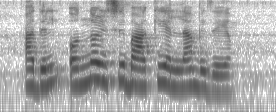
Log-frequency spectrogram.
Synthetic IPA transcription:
ɐðilo̞nːoɻit͡ɕːɨbaːkːije̞lːaːmʋid͡ʑɐjɐm

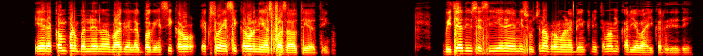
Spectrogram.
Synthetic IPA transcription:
eɾəkəmpəɳbənenabʱaɡeləɡ̚bʱəɡɛ̃siəeksoɛ̃sikəɾoɽniaspasaʋt̪iɦət̪ḭ | bid͡ʒad̪iʋsesienenisut͡ʃnapɾəmaɽ̃ebɛ̃ŋknit̪əmamkaɾjəʋaɦikəɾḭd̪id̪i

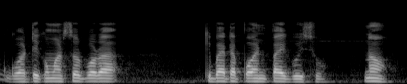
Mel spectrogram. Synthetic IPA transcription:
ɡoatikɔmaɹsɔɹpɔɹa | kibaɛtapɔjnt̚pajɡojsʊ̃ | naw

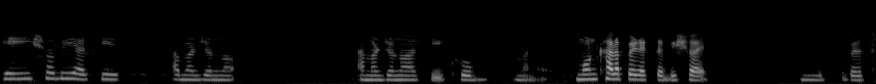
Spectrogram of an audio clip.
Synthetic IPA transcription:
ejʃɔbiaɾki | amaɾd͡ʑonːo | a̰maɾd͡ʑonːoaɾkḭkʰub | ma̰nḛ | monkʰaɾapeɾɛk̚ʈabiʃɔe | bud͡ʑʱt̪epeɾet͡ɕʰe

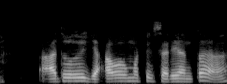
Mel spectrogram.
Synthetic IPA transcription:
ɐd̪ujaːʋɐmɐʈːuɡesɐɾijɐnt̪ɐ

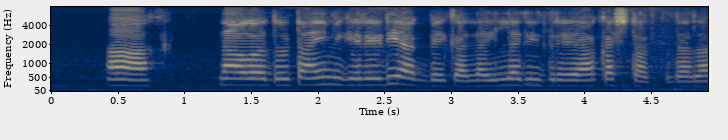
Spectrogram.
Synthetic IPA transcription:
ɦaː | naːʋuɐd̪uʈɐjmiɡe̞ɾeɽiaːɡ̚beːkɐlːɐilːɐd̪id̪ɾe̞aːkɐʂʈaːɡ̚t̪id̪eɐlːɐ

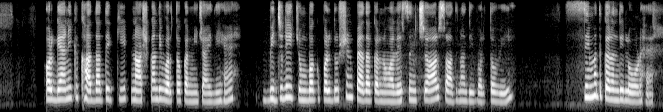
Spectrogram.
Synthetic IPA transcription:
ɔːɾɡɛːnɪkʰːaːd̪ãːt̪eːkiːʈnaːʃkãːd̪iːʋəɾt̪õːkəɾniːt͡ʃaːiːd̪iːɦɛː | bɪd͡ʒliːt͡ʃʊmbəkpəɾəd̪uːʃənpɛːd̪aːkəɾnʋaːleːsəɲt͡ʃaːɾsaːd̪ʱnãːd̪iːʋəɾt̪õːʋiː | sɪmət̪kəɾənd̪iːloːɽɦɛː

